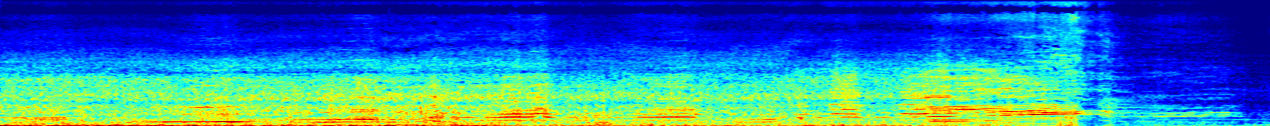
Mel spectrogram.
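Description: High-performance car engine revving and accelerating hard, its pitch holding and then climbing in steps over a steady low rumble, before the sound drops away suddenly near the end.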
